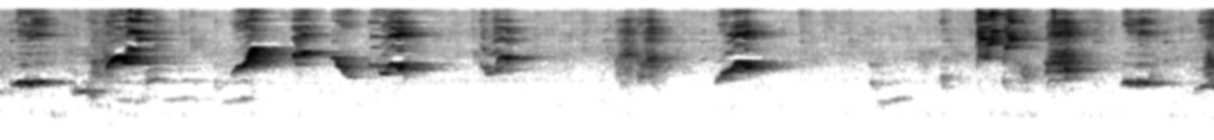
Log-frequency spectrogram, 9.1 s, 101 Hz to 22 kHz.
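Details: Lively song of a mottled Hooded butcherbird, 29 October 2019: a fast medley of short clear whistles, some sharply rising or falling, mixed with scratchy, squawking bursts in loose phrases.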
